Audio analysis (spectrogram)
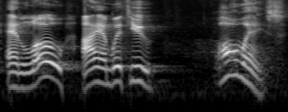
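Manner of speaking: high and loud, proclaiming the promise; soaring emphatic preaching; rising preacher's cry. Acted. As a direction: lift it up and ring it out over the church.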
